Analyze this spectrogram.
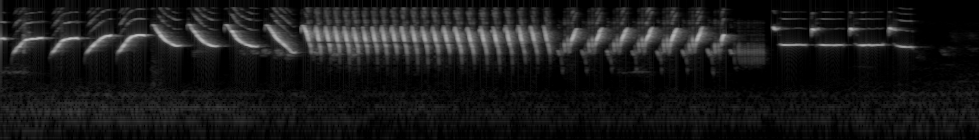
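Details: Spanish Timbrado canary singing a training song: quick rising slurred notes repeated, then a long rapid rolling trill, a burst of sweeping notes, and a last phrase of clear, evenly spaced whistles.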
